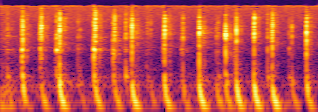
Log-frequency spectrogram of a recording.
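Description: Cardboard LP record jackets being flipped through on a shelf, each sleeve tapping against the next in a quick, irregular run of clicks.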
